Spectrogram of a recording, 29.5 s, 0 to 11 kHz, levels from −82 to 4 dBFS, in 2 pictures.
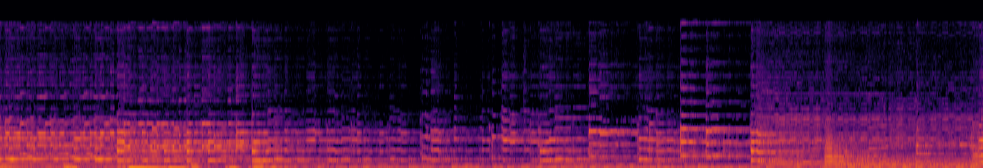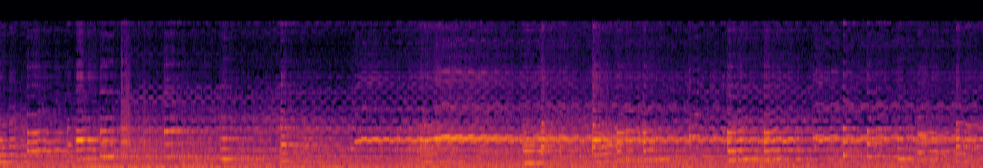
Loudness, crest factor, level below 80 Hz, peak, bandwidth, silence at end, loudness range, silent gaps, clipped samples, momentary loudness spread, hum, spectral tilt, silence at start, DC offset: -25 LUFS; 18 dB; -52 dBFS; -10 dBFS; 10 kHz; 0 s; 9 LU; none; under 0.1%; 12 LU; none; -5.5 dB/octave; 0 s; 0.2%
